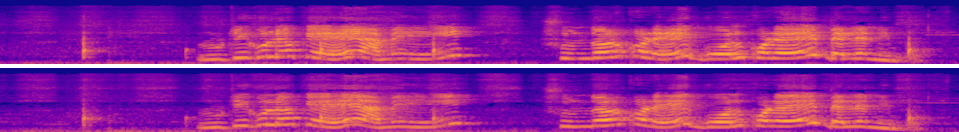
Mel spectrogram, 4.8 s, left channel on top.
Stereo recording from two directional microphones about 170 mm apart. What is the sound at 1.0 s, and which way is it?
A woman's voice, centre (ahead or behind).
